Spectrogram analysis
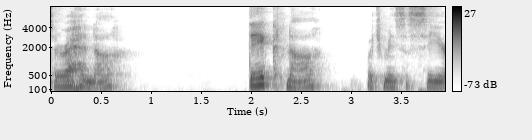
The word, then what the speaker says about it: रहना: So even though it's spelled rahana, it's pronounced rehna.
